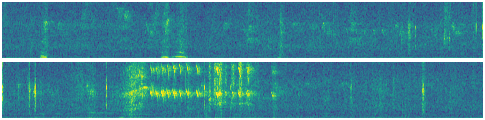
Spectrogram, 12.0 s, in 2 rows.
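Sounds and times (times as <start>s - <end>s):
bird trilling: 7.1s - 9.5s.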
